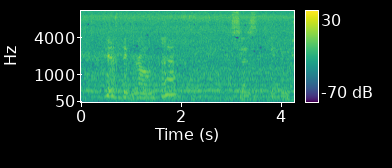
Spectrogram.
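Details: Bees of a removed honey bee swarm climb off one another into a hive box after the queen was moved inside, giving a continuous humming buzz beneath close, intermittent human voices.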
